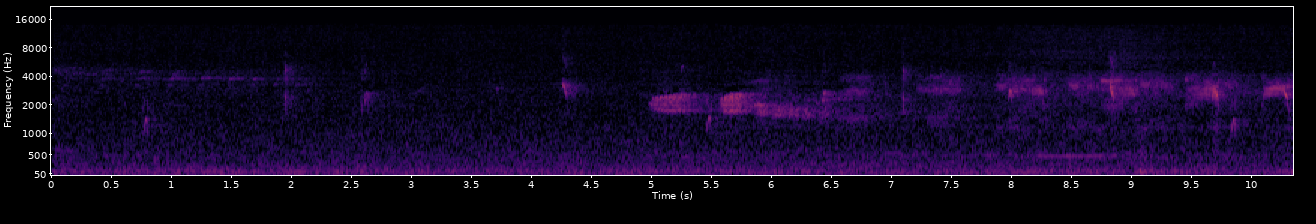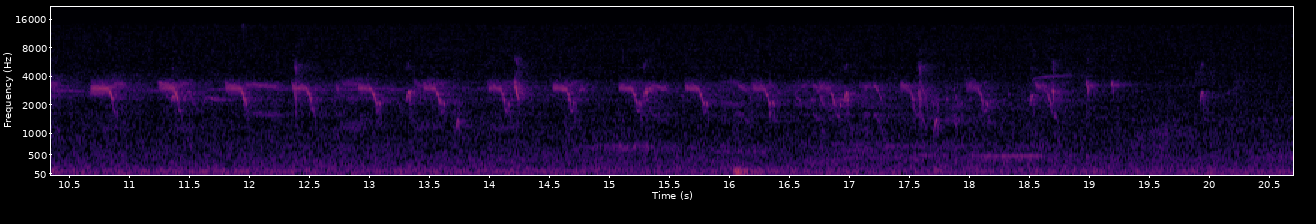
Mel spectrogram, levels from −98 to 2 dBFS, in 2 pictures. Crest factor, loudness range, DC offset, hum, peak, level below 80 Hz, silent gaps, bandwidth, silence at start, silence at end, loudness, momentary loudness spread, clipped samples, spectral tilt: 22 dB; 10 LU; under 0.1%; none; -42 dBFS; -80 dBFS; none; 14.5 kHz; 0 s; 0 s; -61 LUFS; 12 LU; under 0.1%; -2.5 dB/octave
